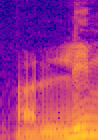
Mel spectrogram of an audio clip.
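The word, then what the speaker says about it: limb: বলছে সেটা কিন্তু হচ্ছে, তো এম আর বি যদি একসাথে উচ্চারণ থাকে তো সেটা বিটা কিন্তু এখানে সাইলেন্ট থাকে, ঠিক আছে তোমরা রাখবে, তো লিম উচ্চারণ করবে, লিম্প উচ্চারণ করবে না।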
